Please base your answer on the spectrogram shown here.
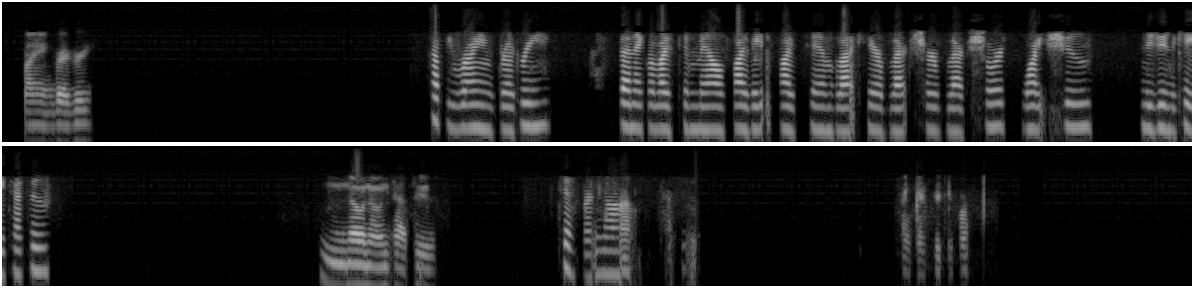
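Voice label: Sheriff West County, scanner audio trunk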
